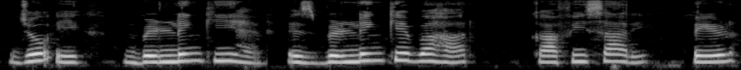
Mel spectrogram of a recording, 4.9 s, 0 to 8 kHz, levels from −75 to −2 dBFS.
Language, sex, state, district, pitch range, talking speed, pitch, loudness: Hindi, female, Uttar Pradesh, Hamirpur, 230-270 Hz, 160 wpm, 245 Hz, -24 LUFS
